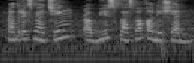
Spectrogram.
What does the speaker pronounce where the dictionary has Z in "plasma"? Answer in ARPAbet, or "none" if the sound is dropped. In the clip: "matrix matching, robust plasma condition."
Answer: S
